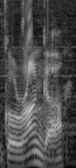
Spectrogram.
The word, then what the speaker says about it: Gauranga: ronger but though that the mantra gauranga is broken into four different syllables core rah like so as we breathe in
